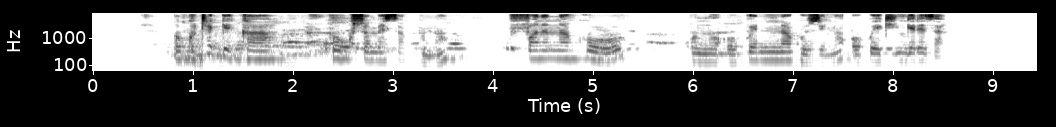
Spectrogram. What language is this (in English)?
Ganda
